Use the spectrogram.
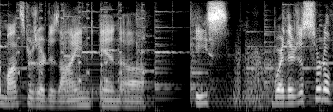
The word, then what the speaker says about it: Ys: is oh gosh uh East is the way that you're supposed to pronounce that that's how they say it in the game um I used to say wise but it's apparently supposed to be used anyway in that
